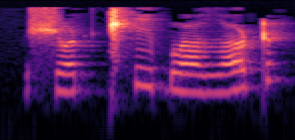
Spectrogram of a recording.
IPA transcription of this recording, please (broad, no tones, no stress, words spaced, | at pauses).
ʃoʈ ǁʰiɓo ðˤoʈ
